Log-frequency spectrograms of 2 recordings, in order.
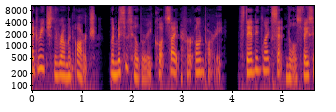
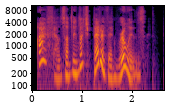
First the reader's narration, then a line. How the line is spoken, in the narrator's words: she exclaimed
